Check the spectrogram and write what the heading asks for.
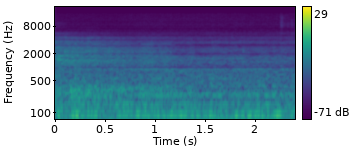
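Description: Steady low background noise between spoken phrases: room tone with a faint even hiss and no distinct events.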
